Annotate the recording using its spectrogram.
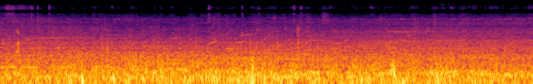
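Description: A small electric cart hums and rumbles along a dirt road.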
